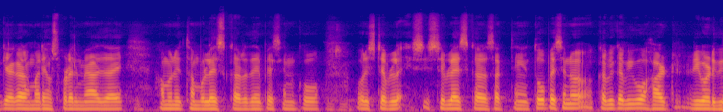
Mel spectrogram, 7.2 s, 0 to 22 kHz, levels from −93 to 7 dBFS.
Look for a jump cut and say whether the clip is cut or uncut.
uncut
